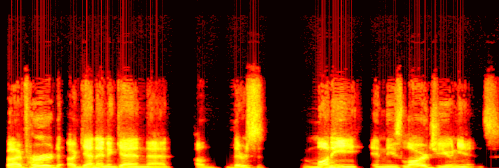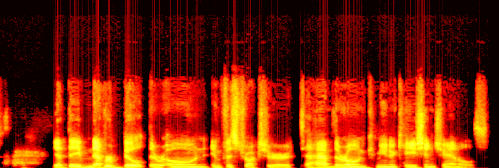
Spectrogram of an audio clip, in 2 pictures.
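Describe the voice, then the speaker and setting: A man's voice: mid-range voice, fairly even intonation, normal speed. A man interviewing a guest for a podcast, asking long, thoughtful questions with restarts. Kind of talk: casual interview talk.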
